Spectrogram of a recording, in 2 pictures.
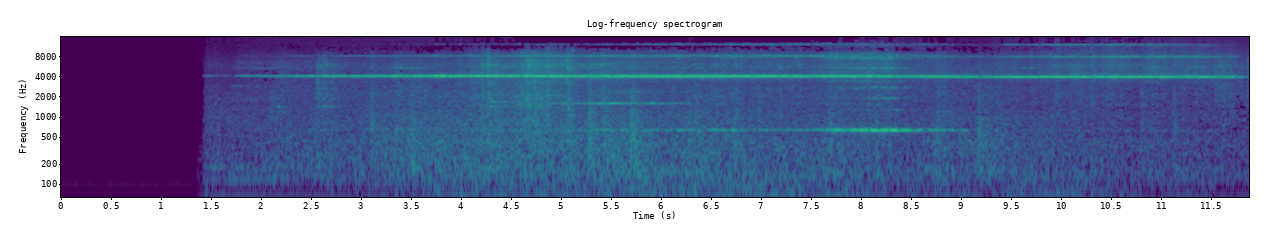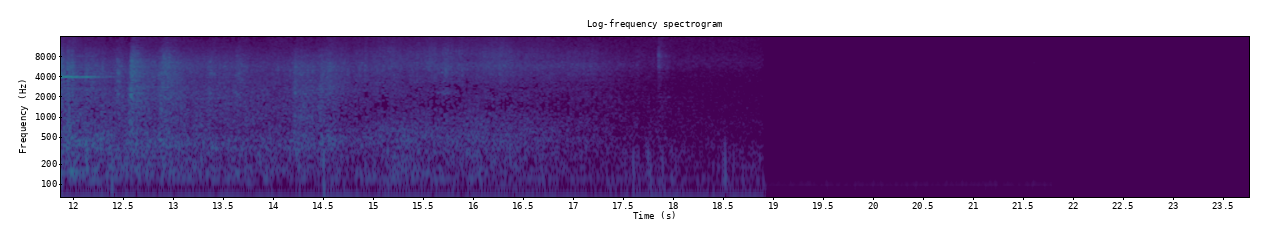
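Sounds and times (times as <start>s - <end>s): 
metro train: 1.5s - 17.3s.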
